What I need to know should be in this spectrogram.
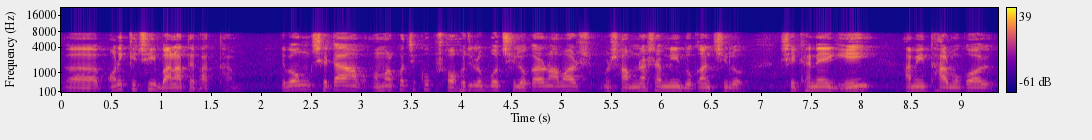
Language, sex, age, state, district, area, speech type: Bengali, male, 60+, West Bengal, Paschim Bardhaman, urban, spontaneous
